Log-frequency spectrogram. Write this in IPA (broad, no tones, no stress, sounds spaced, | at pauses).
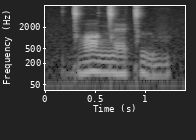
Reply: ɡ͡ǀ ɑ ŋ͡ǀ æ ǀ ɯ v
